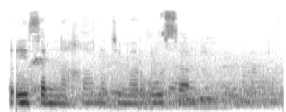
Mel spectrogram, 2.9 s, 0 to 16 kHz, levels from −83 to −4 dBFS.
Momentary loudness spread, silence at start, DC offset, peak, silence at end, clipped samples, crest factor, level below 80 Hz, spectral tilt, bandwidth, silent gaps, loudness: 16 LU; 0.1 s; under 0.1%; -16 dBFS; 0.05 s; under 0.1%; 20 dB; -82 dBFS; -5 dB/octave; 11.5 kHz; none; -36 LUFS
